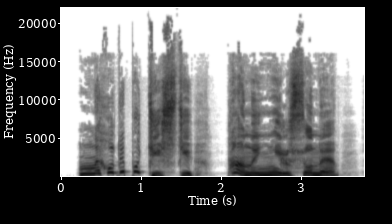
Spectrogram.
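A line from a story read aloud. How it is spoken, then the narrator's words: Angry. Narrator (Ukrainian): сердито сказала Пеппі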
